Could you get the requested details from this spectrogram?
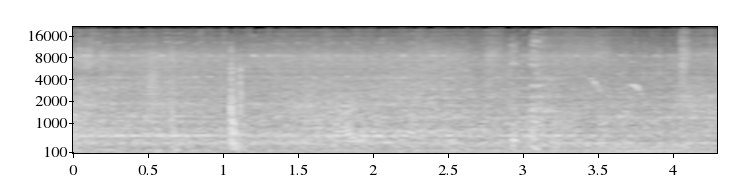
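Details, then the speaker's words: Suzuki Mehran Euro that wouldn't start for lack of petrol, after fuel pump repair: engine catches and settles into a steady, even idle with no knocks or misses; normal idle. "ठीक है दोस्तों, मैंने अब इसकी सली की टोटल ठीक है। बेहतरीन अब काम दे रही है। ये देखें, अब कोई मिस्टेक नहीं है इसके अंदर।"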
